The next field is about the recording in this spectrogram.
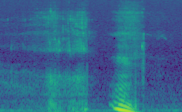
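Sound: sipping hot coffee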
